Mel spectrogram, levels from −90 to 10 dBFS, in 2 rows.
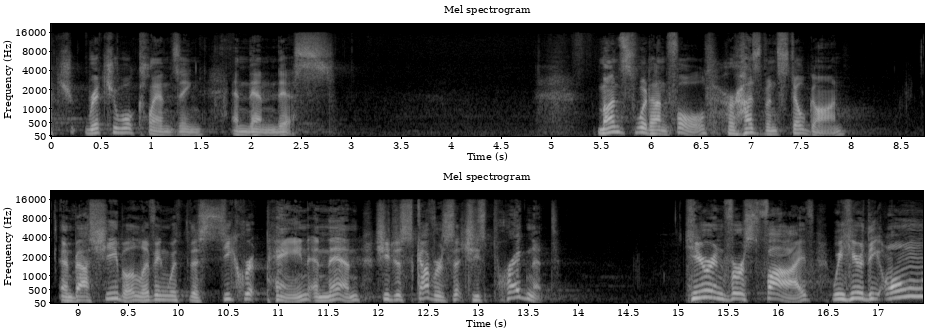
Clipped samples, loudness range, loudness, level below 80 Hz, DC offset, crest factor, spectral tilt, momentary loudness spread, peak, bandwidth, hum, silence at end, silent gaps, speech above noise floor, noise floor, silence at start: under 0.1%; 7 LU; -28 LUFS; -64 dBFS; under 0.1%; 18 dB; -4 dB/octave; 11 LU; -12 dBFS; 16 kHz; none; 0 s; none; 41 dB; -69 dBFS; 0 s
